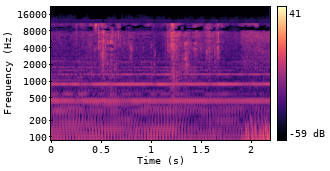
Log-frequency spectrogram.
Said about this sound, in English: We step off the trail and onto soggy, waterlogged turf around us. The ground is blanketed by bogs. Our feet sink just a little with each step.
